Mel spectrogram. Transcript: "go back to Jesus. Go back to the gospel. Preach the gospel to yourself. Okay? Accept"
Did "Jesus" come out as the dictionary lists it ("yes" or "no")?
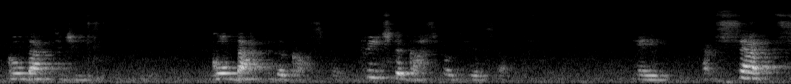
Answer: yes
